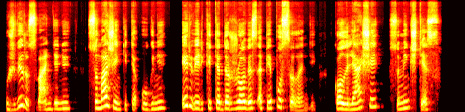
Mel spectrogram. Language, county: Lithuanian, Utena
